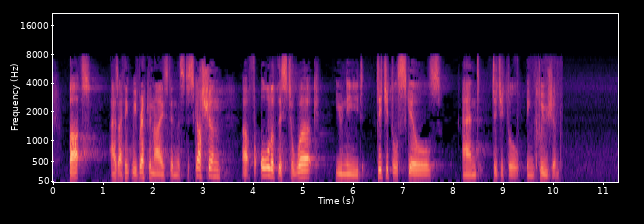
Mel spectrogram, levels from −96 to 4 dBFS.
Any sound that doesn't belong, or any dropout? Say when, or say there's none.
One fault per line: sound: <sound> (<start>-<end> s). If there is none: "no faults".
no faults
